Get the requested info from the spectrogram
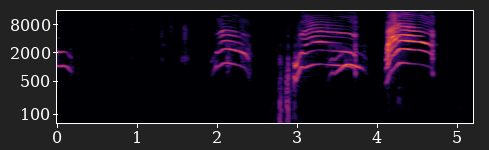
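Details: Hungry foster kittens protesting a delayed feeding indoors: a series of rising-falling harmonic meows, the later ones long and overlapping as two kittens cry together, with a brief click and faint rustling.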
